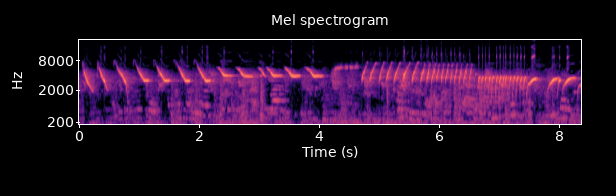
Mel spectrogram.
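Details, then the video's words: Singing canary, used as a master recording to prompt a silent canary into long rolls: fast repeated downslurred whistles, a steady trill, then rapid clipped rolls and buzzy repeated notes, loud and clear. "Masteran Burung Kenari Gacor Buat Pancingan Kenari Macet Biar Ngerol Panjang"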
